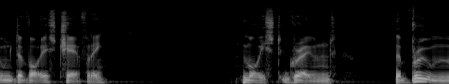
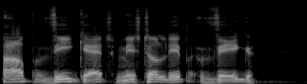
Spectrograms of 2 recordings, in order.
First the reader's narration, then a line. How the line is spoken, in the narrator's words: said the booming voice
